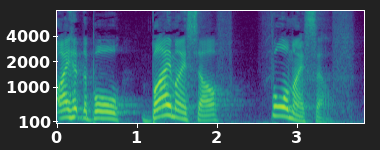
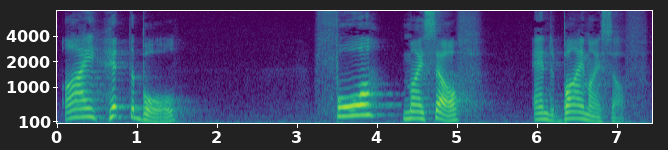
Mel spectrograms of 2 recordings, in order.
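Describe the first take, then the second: First: Slow take pressing "by myself" and "for myself"; weight the "myself" phrases, slowly; stress on myself. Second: Slow, leaning on "for myself" and "by myself"; stress on myself. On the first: Preacher repeating middle voice example, stressing "myself". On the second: Preacher demonstrating middle voice, slow stress on "myself". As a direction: draw out "myself" slowly, pressing each. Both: Shown as a demonstration. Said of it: "The emphasis is on myself".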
